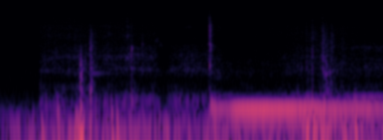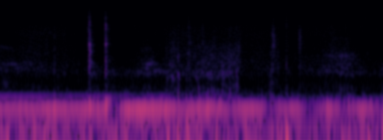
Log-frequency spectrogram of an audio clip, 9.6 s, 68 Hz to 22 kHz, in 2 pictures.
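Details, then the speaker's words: 1949 GE Vortalex 16-inch fan, unused over a year, started cold: steady low hum holding one pitch as the fan struggles to spin up; owner suspects cold, thick oil makes it slow to start. "it is cold so any oil in there is going to be a little bit slow starting it's going to make everything slow to start with it with the oil being cold and thick and all that"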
